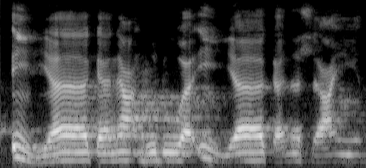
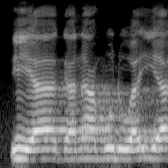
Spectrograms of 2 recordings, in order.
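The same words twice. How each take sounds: First: "Iyyaka" with a held double y, iy-yaa-ka; with tasdid. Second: "Iyyaka" with a light single y, like i-ya-ka; without tasdid. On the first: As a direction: recite very slowly, leaning on the doubled y in "Iyyaka". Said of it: "dengan tasdid". ("Iyyaka" dibaca bertasdid, dilantunkan pelan) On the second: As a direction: recite slowly, not doubling the y in "Iyyaka". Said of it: "nggak pakai tasdid". ("Iyyaka" dibaca tanpa tasdid, y tunggal) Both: Shown as a demonstration.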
